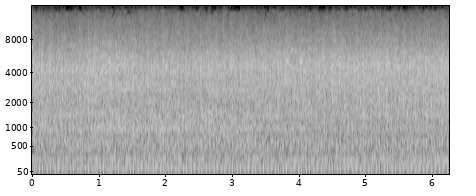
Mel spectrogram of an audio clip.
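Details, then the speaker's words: 1913 Harley-Davidson single-cylinder motor fired up after tickling the carburettor float; steady, even idle beat with no knocks or rattles, a good tight little motor. Normal running. "okay there we go there we've got fuel up here yep oh there we go boy that motor sounds good in that machine"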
